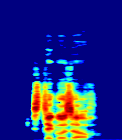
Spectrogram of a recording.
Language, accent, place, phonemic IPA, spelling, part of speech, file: French, France, Lyon, /ste.ɡɔ.zɔʁ/, stégosaure, noun, LL-Q150 (fra)-stégosaure.wav
- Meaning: stegosaur (dinosaur)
